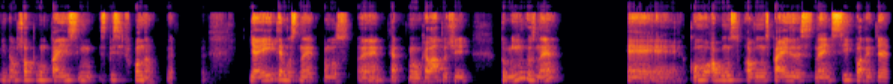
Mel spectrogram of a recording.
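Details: Adult man, a psychologist who states he himself stutters, speaking Brazilian Portuguese; real stuttering.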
